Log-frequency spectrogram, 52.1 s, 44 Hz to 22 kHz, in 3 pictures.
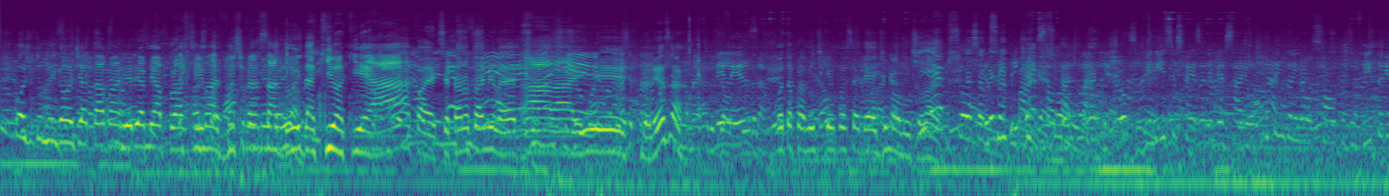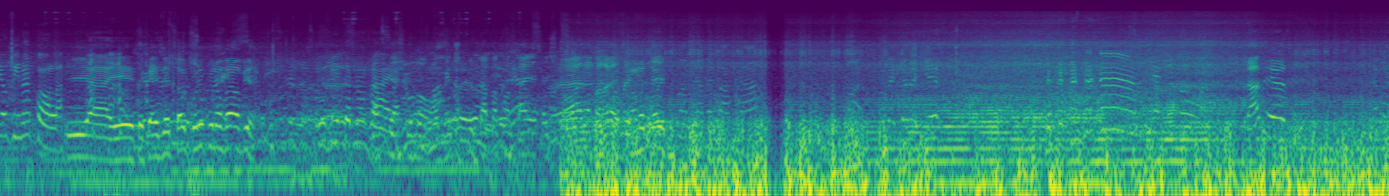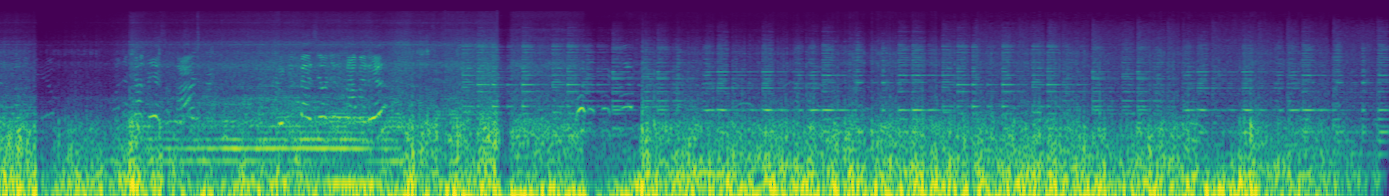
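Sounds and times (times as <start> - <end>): propeller engine running: 24.4 - 52.0
voices calling: 27.3 - 52.0.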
